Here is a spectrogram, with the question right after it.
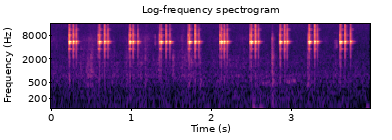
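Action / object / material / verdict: tap / carved agate figure / agate / none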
